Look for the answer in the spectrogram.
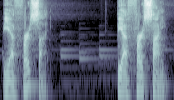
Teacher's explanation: What things seem 长元音 e seem tobe， b 跟 at 可以有一个连音，元跟元之间连音 · at 的 t 不发音，first 的 t 不发音， sight 的 t 也可以不用发音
